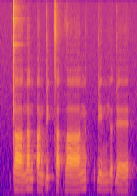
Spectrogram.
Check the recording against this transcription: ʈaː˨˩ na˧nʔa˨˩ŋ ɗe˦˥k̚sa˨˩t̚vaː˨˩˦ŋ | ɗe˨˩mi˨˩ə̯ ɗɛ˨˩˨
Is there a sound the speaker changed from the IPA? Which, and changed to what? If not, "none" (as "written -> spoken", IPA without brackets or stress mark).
none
